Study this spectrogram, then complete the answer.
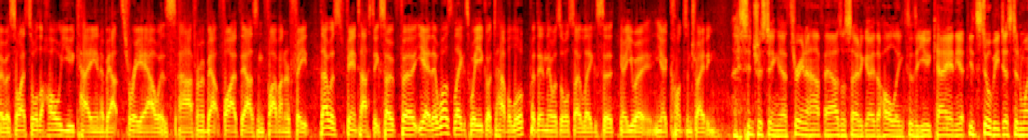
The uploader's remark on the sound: At the recent AusFly event. To record a quick chat.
